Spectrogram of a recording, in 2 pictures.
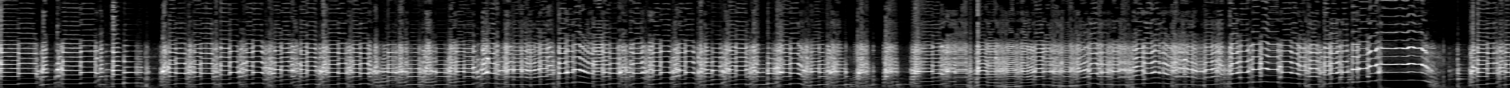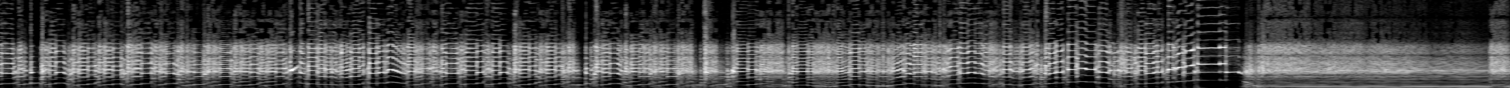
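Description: Distorted electric guitar, a Fender Stratocaster, playing fast neoclassical shred arpeggio runs that sweep up and down in pitch. About halfway through it stops briefly on a held, wavering high note, and it ends on a long ringing note that is cut off.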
